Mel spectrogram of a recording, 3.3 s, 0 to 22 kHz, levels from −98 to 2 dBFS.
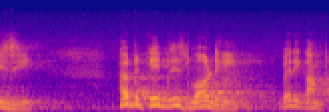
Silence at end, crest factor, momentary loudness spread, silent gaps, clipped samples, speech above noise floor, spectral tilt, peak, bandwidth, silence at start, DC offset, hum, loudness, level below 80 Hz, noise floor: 0 s; 20 dB; 23 LU; none; under 0.1%; 25 dB; -6 dB/octave; -12 dBFS; 11 kHz; 0 s; under 0.1%; none; -31 LUFS; -72 dBFS; -55 dBFS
